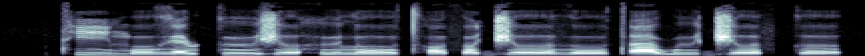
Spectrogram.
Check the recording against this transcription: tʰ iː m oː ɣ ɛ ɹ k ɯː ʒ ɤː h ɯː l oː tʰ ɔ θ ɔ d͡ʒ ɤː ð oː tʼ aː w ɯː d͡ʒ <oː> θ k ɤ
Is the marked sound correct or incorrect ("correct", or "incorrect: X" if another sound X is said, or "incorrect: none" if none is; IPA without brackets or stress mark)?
incorrect: ɤː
